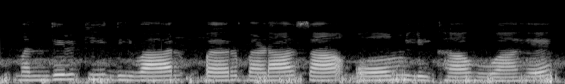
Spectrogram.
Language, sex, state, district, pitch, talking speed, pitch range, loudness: Hindi, female, Uttar Pradesh, Lalitpur, 190 Hz, 105 wpm, 185-200 Hz, -16 LUFS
